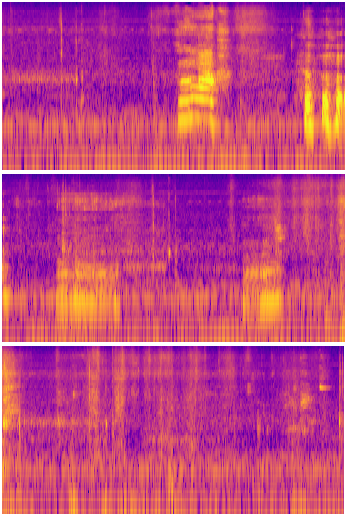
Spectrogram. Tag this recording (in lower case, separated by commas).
domestic animals, animal, dog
